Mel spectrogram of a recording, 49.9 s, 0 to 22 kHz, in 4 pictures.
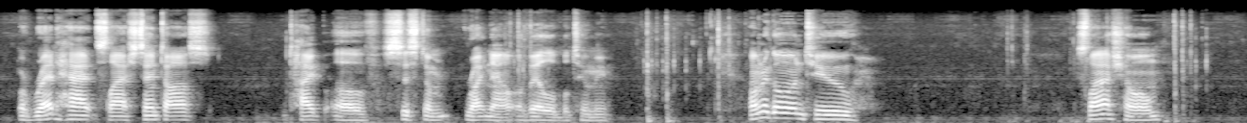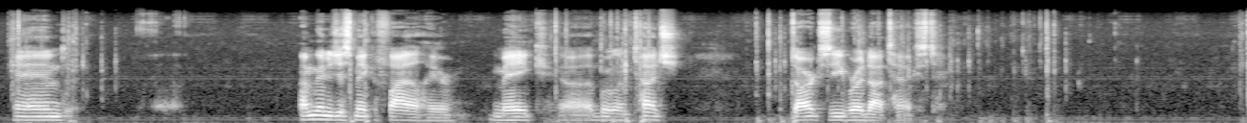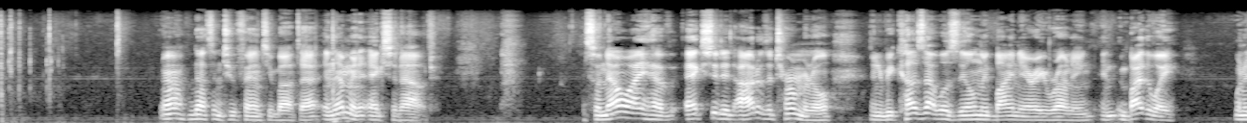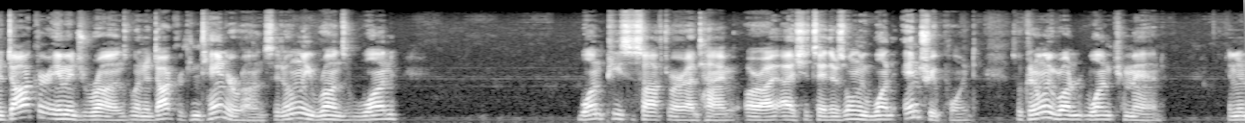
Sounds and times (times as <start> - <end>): Speech: 0.2 - 2.2, 2.8 - 6.2, 7.5 - 8.7, 10.8 - 11.7, 12.6 - 13.3, 13.9 - 14.3, 15.4 - 19.3, 20.4 - 22.0, 26.5 - 29.4, 30.8 - 41.4, 43.2 - 49.1.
